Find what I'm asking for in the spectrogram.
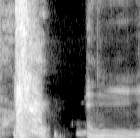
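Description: A single sharp, close sneeze bursts out during a tabletop role-playing game session, followed by a brief pause and then someone speaking.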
